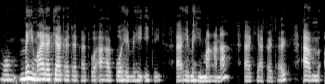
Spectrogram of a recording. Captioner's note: speaks in foreign language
